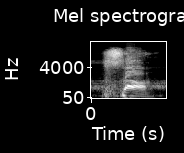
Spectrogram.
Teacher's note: ثا کو ہم پڑھتے ہیں نرمی کے ساتھ، ثا، اس کو سیٹی کی آواز میں نہیں پڑھتے، تو اس کو نرمی کے ساتھ پڑھنا، نرم پڑھنا، یہ اس کی خوبی ہے۔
